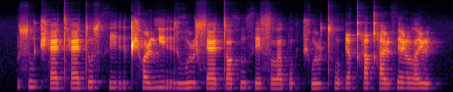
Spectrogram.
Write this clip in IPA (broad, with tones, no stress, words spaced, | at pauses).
su˧t͡ʃʰæ˩˧˩tʰæ˩˧˩ to˧sθi˩˧˩rt͡ʃʰɒ˧ɭ lʲe˧rɣu˩˧˩ɭ sæ˩˧˩tɒ˩˧˩θu˧θe˩˧˩s lˠi˩˧˩ po˧ʔt͡ʃʰu˩˧˩ɭ tʰo˧ʔi˧qʰe˧qʰæ˧ɭ θe˧ɭlˠi˩˧˩ɭ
